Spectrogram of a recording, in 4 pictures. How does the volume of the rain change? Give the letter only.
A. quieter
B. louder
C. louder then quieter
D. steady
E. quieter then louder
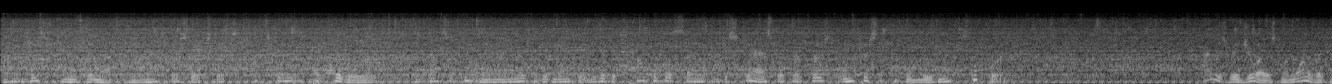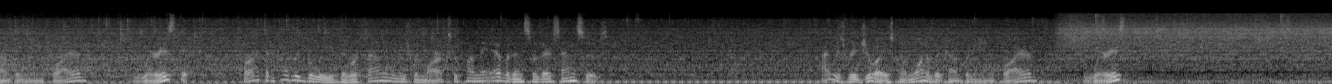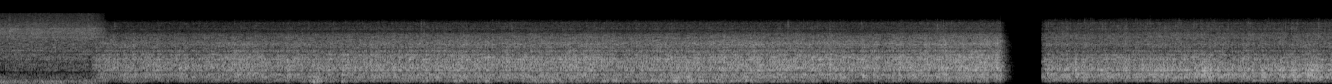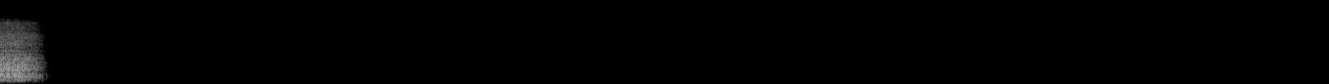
E.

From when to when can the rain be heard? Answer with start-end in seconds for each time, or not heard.
0.0-40.4.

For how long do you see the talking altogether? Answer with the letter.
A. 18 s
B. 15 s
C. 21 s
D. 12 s
C.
